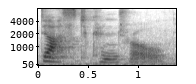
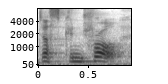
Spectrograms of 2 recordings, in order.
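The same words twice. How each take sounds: First: The stress falls on the first word. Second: The stress falls on the second word. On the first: The speaker calls it right. "it's the dust that is the important thing" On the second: The speaker calls it wrong. "you can't emphasize the second word"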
